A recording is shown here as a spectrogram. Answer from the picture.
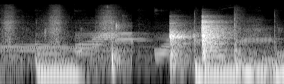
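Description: A bristle beard brush stroked a few quick times through a thick beard, over background music with a low pulsing beat.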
